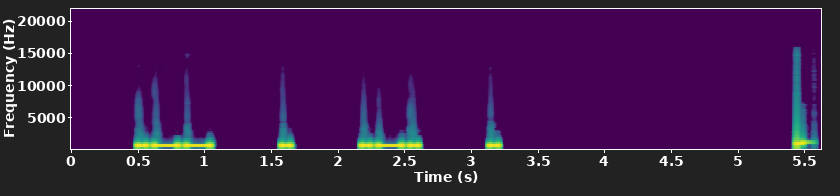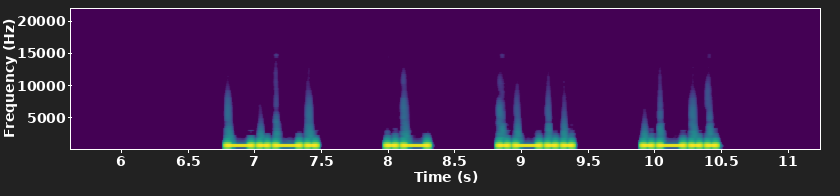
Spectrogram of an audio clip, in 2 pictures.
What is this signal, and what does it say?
Morse code, heard as a keyed tone, about 20 wpm, spaced as for 11 wpm, 700 Hz. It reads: WERE CALL
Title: 3x Character Spacing - Top 100 Words - 20wpm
